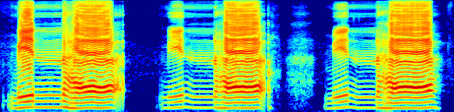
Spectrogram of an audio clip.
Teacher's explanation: suara nun sukunnya diperjelas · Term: izhar halqi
